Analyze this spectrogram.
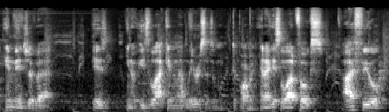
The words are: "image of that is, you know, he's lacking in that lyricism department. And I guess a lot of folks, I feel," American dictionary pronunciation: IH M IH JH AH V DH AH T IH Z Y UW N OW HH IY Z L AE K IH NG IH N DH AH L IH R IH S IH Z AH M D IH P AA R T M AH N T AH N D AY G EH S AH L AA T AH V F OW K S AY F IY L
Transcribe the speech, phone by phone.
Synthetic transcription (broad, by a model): IH M IH JH AH V DH AH T IH Z Y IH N OW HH IY Z L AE K IH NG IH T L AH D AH R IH S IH Z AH M D IH P AA R T M AH N T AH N AY G EH S AH L AA T AH V F OW K S AY F IY L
